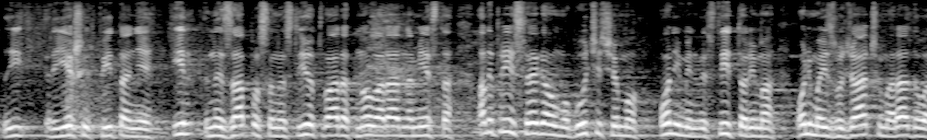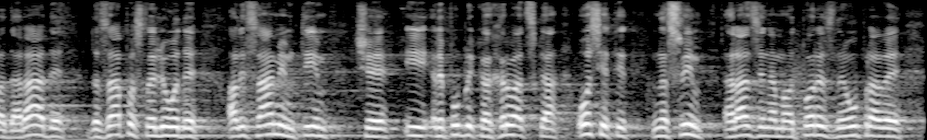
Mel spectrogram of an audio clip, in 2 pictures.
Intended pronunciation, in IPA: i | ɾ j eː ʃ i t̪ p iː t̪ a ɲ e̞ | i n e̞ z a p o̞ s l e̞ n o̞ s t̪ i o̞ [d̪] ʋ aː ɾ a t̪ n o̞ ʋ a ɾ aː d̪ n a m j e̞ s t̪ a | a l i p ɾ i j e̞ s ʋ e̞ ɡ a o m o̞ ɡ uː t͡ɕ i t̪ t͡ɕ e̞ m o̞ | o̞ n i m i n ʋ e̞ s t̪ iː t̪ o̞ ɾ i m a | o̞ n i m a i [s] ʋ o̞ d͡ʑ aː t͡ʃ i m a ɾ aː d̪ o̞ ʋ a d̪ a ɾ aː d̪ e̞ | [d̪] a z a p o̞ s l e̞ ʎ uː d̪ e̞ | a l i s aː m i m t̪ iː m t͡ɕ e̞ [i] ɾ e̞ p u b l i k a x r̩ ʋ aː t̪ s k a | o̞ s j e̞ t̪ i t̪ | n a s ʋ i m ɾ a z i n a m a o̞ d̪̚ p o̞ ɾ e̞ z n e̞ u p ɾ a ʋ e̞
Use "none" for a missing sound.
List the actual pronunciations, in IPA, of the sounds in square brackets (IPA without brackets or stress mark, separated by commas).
t̪, z, d̪, i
